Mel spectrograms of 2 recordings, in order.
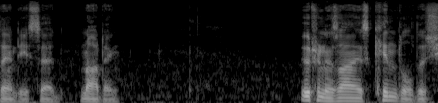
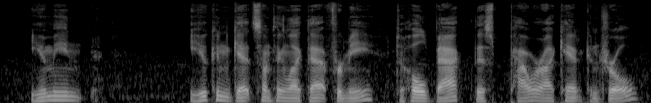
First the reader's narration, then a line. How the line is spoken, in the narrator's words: Beldandy chuckled gently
